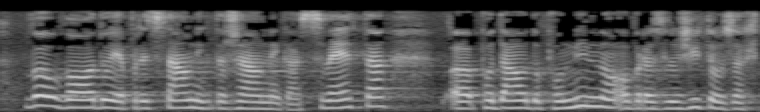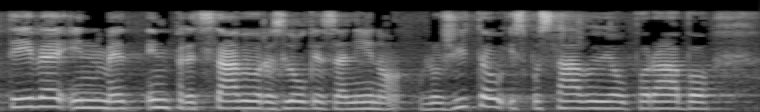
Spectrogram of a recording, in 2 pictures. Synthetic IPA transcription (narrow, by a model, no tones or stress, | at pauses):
ʋəuʋɔːd̪ujɛpɾɛt̪st̪aːwniɡd̪əɾʒaːwnɛɡasʋɛːt̪a | pɔd̪awd̪ɔpɔwnilnɔʔɔbɾazlɔʒiːt̪ɛwzaxt̪eːʋɛ | inpɾɛt̪st̪aːʋiwɾazloːɡɛzanjeːnɔ̰wlɔʒit̪ɛwispɔst̪aːʋiwjɛupɔɾaːbɔ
